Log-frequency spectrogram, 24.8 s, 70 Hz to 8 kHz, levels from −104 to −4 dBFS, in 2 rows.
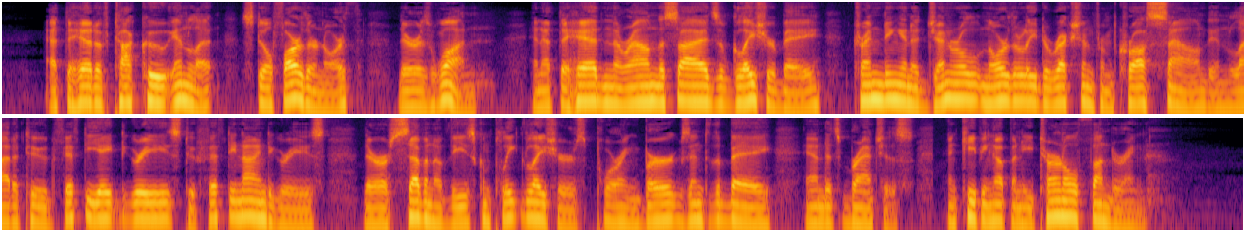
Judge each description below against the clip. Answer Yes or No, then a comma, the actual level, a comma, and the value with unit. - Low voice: Yes, low, 110 Hz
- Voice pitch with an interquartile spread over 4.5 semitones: No, average, 3.8 semitones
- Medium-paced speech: Yes, average, 145 wpm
